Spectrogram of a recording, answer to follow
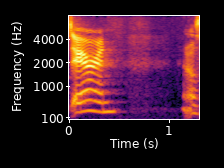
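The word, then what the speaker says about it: Aryne: paperwork for my house her name is Aaron it's spelled a-r-y-n-e so that just made me think of that bizarre I like I didn't know how to I didn't know how to say it and so and she was like oh it's just Aaron and I was like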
